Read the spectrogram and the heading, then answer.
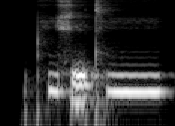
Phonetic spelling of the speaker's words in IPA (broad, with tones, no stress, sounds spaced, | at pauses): pʰ i˦˨ x ḛ˨˥ tʰ iː˦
